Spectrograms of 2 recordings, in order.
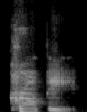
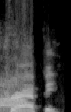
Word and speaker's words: crappie: no crap I mean ask Siri how do you pronounce crappie she said crappy way to go Siri we won right there buddy she said crappy crappy no matter how many times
